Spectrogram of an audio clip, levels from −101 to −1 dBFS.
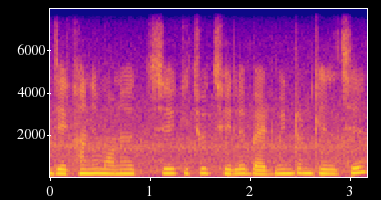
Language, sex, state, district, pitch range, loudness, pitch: Bengali, female, West Bengal, North 24 Parganas, 190-205 Hz, -14 LUFS, 195 Hz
